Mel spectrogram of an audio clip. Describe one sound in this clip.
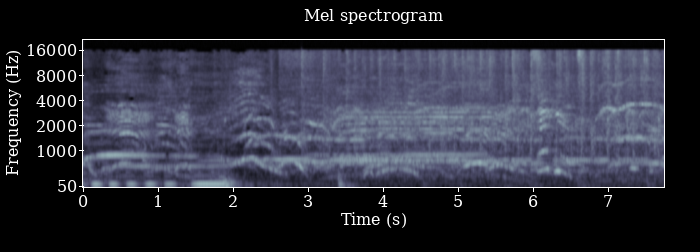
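An electric guitar plays.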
